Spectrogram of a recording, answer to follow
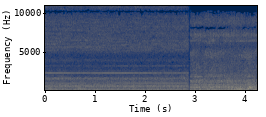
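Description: Steady machine hiss and hum with faint high whining tones. About three seconds in it changes abruptly to a lower, fuller steady hum.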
